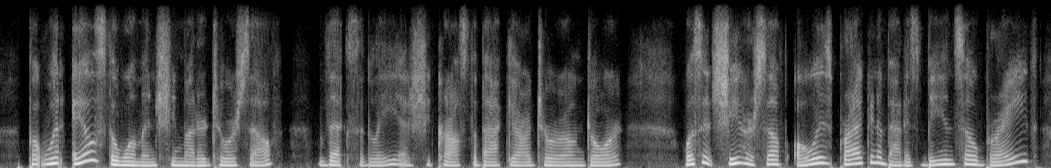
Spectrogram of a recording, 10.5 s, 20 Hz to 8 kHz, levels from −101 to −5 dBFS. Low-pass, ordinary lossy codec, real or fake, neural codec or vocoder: 7.2 kHz; Opus, 16 kbps; fake; codec, 16 kHz, 8 kbps, FunCodec, trained on LibriTTS, 25 frames a second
